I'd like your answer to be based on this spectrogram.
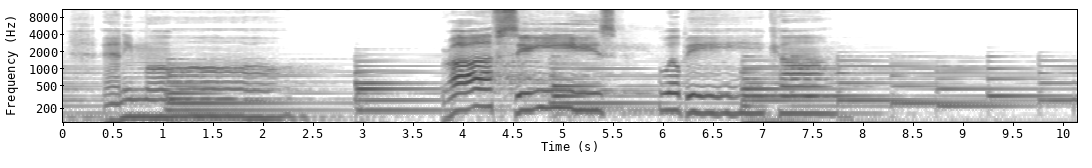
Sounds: music

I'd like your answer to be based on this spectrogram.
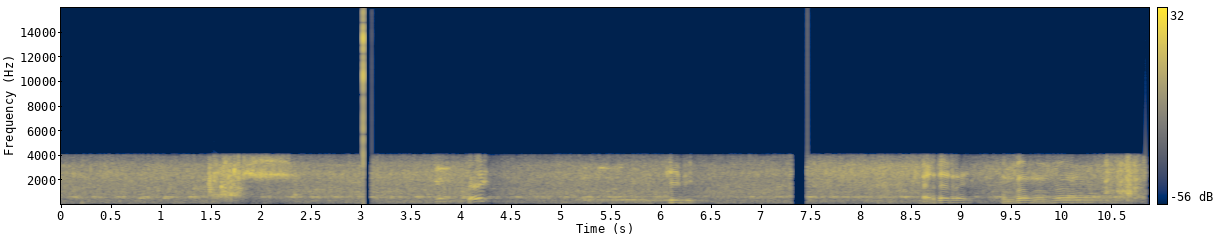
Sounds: speech

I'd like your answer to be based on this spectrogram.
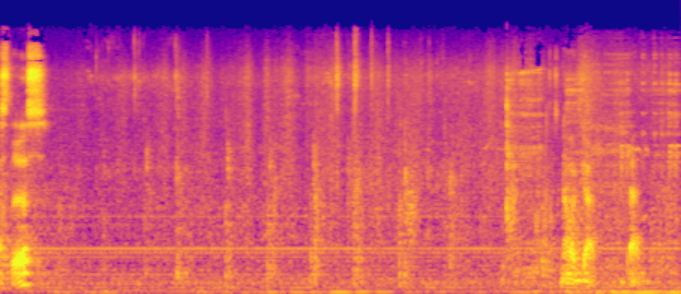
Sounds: speech

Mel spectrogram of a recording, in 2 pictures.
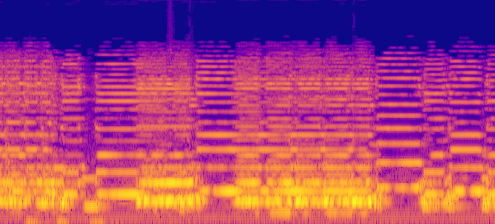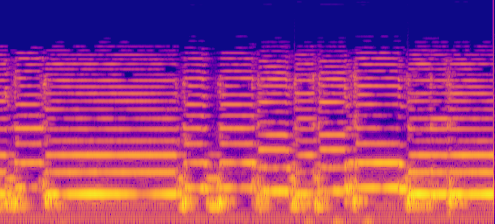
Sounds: musical instrument
electric guitar
guitar
music
plucked string instrument

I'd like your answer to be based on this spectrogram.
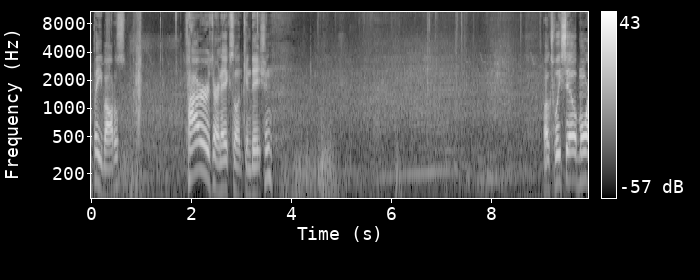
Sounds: outside, urban or man-made
speech
vehicle

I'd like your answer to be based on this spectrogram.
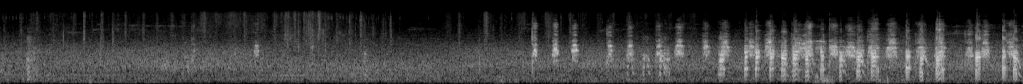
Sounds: duck quacking

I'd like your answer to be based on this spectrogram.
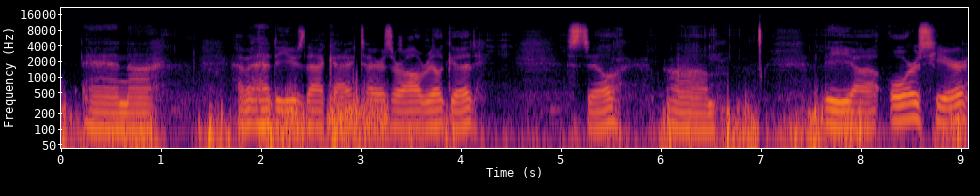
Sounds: speech

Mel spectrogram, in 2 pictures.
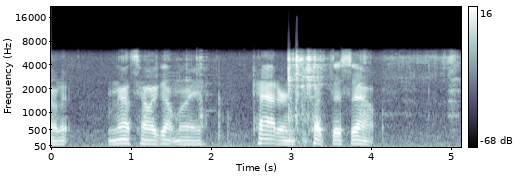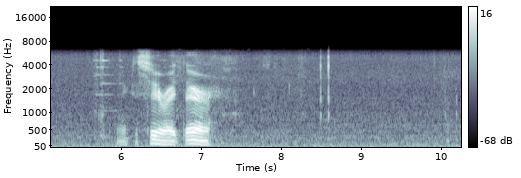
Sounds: speech
inside a small room

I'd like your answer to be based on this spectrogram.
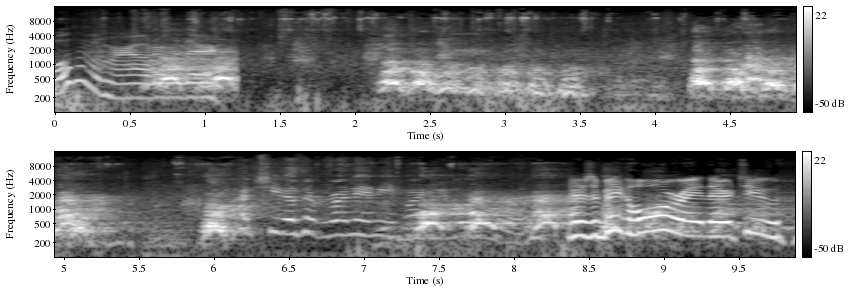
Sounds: bark
speech
animal
dog
pets

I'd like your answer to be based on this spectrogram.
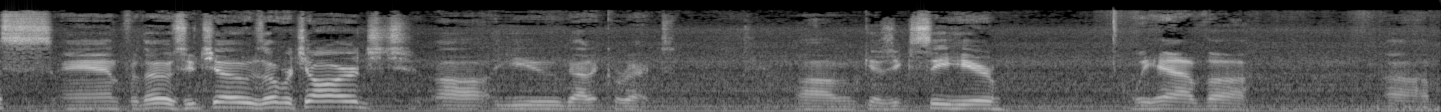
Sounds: speech

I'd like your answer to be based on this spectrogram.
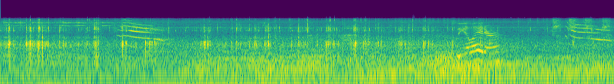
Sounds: speech

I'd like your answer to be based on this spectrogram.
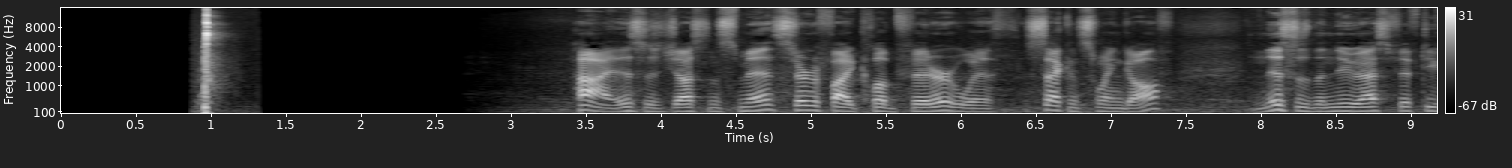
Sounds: speech

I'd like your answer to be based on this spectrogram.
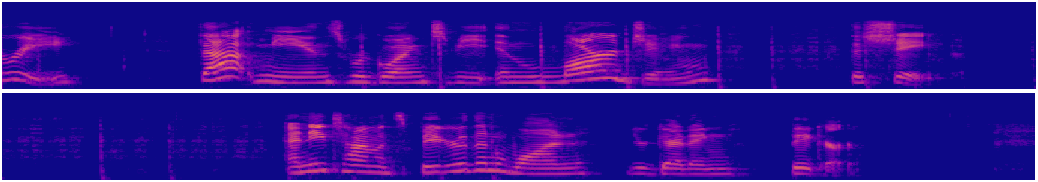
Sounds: speech

